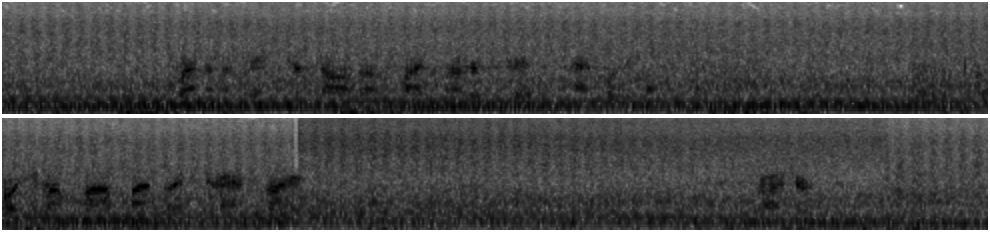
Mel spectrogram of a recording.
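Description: A young man speaks calmly into a headset microphone.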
